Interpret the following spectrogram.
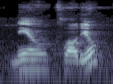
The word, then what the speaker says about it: Neil Claudio: Neil Claudio. Am I pronouncing it correctly?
